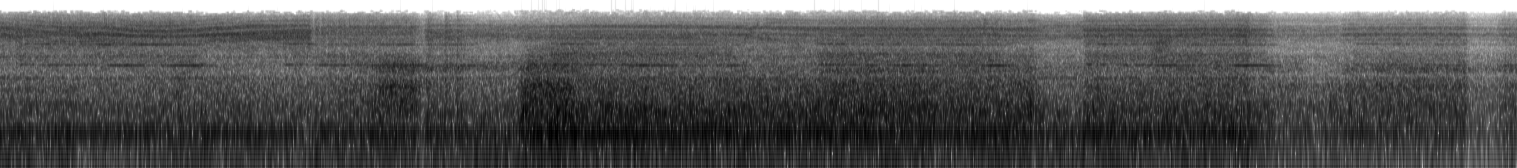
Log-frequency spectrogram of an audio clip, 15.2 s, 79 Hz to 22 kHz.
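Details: Live demo of Edge 1 CO2 fractionated laser on a patient's face, also treating perioral lines and wrinkles; the patient says the air helps a lot: loud continuous rushing cooling airflow with a steady machine hum, shifting in level; CO2 laser with cold-air cooling.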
